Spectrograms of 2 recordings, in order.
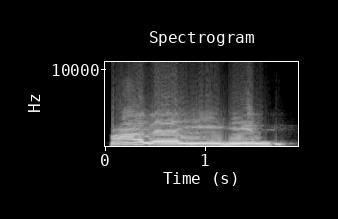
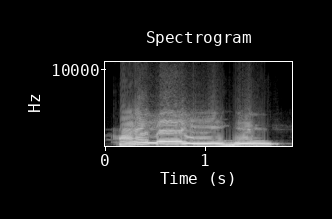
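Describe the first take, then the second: Both takes have the same delivery.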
